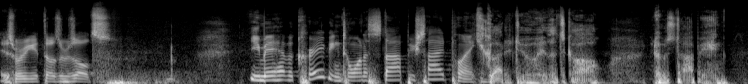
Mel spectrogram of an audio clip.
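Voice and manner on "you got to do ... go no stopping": deep, low, rough growling voice. Coaching everybody through a side plank; Batman voice. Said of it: "It's my Batman voice".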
